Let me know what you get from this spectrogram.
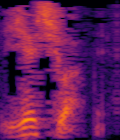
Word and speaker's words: イエシュア: イエシュア。イエス様はイエシュアというヘブライ語発音です。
